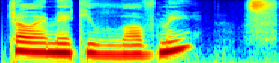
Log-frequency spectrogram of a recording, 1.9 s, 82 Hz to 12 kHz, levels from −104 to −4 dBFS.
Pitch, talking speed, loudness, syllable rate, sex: 200 Hz, 195 wpm, -17 LUFS, 4.8 syllables/s, female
